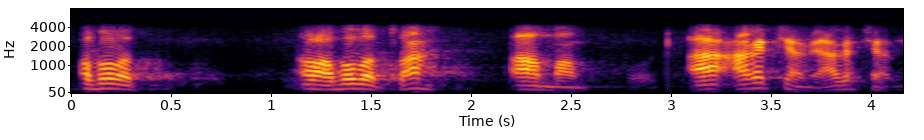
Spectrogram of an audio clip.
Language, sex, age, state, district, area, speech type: Sanskrit, male, 18-30, Karnataka, Bagalkot, urban, conversation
